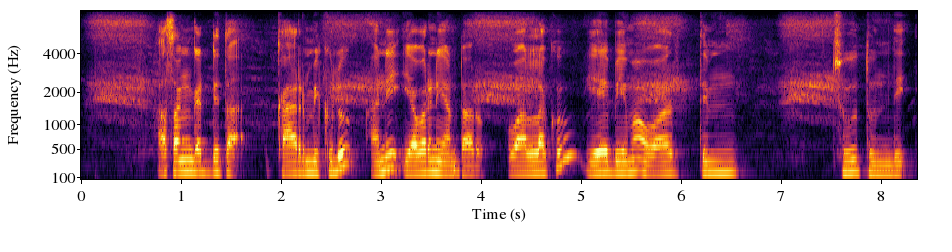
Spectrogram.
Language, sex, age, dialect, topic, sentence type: Telugu, male, 25-30, Central/Coastal, banking, question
